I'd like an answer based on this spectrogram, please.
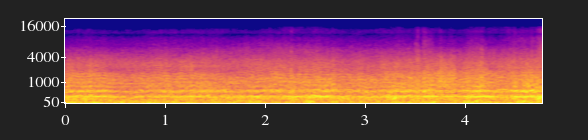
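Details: Natural bee buzzing: a steady, continuous low drone of overlapping wingbeats holding one pitch with faint higher overtones, swelling slightly toward the end, with no other sounds.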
